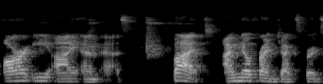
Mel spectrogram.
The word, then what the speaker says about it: Reims: It's spelled R-E-I-M-S.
